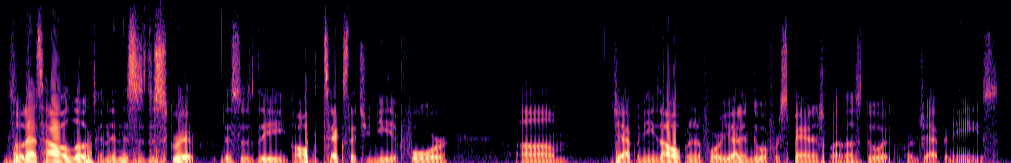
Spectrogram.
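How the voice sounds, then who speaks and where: A man's voice: extremely low pitch, level tone, normal speed, gravelly, a little mellow, clean tone, no echo. A man casually walking viewers through his language course materials, informal and chatty with lots of ums and restarts. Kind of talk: casual screen-share walkthrough.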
